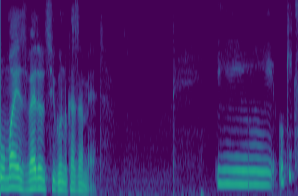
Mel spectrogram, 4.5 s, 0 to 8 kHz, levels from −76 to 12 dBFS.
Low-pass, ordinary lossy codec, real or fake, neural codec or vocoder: none; none; fake; codec, 16 kHz, 1 kbps, X-Codec, WavLM features, trained on Multilingual LibriSpeech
